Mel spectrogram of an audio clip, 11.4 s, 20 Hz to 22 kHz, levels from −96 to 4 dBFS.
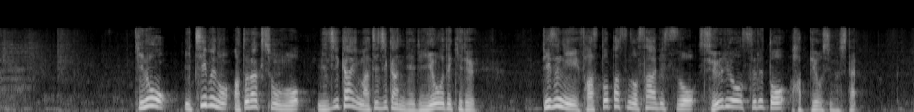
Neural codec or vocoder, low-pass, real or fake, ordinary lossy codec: codec, 16 kHz, 8 kbps, FreqCodec, smaller model; none; fake; none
